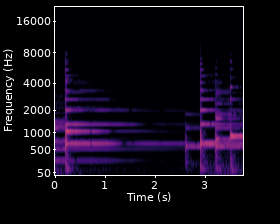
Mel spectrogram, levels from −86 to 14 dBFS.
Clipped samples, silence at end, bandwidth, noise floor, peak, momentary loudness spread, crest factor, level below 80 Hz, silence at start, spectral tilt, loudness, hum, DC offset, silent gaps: under 0.1%; 0 s; 9.6 kHz; -65 dBFS; -24 dBFS; 25 LU; 20 dB; -78 dBFS; 0 s; -4 dB/octave; -42 LUFS; none; under 0.1%; none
